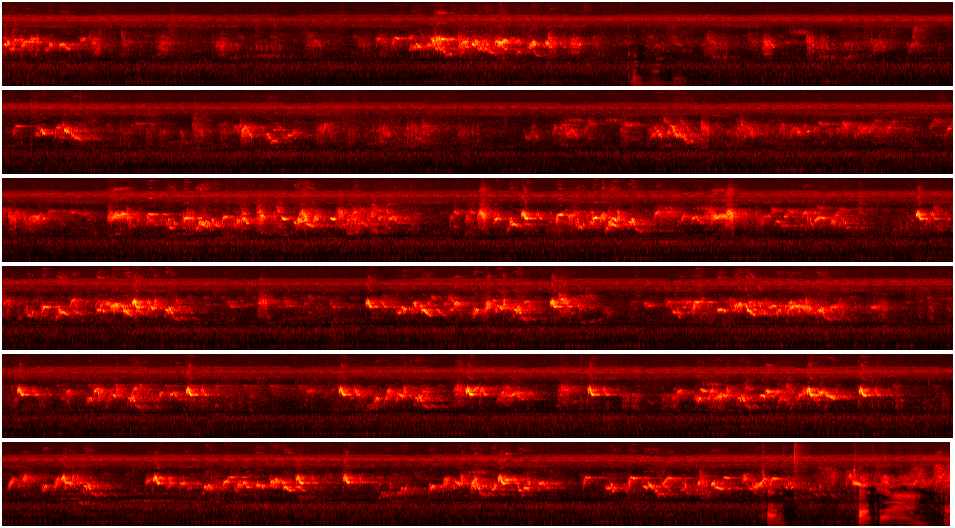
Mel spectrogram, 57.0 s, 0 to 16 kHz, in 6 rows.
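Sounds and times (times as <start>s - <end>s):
birds singing chattering notes: 0.0s - 57.0s.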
